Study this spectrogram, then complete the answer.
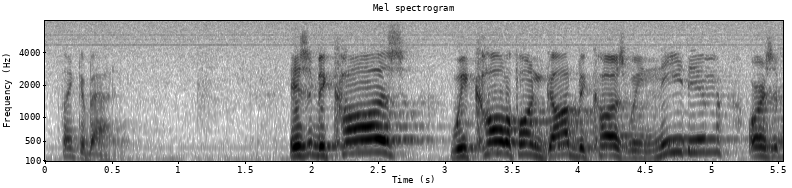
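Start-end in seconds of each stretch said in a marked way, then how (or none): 0.1-1.9 breathy whisper, slow and hushed. Real, not acted. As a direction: lean in and whisper the point. Preacher drops to a whisper.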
